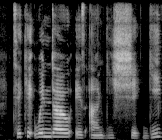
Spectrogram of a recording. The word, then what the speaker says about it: guichet: Ticket window is un guichet. Guy, remember G-U, followed by I is a hard G. Followed by I or E, G-U is hard.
